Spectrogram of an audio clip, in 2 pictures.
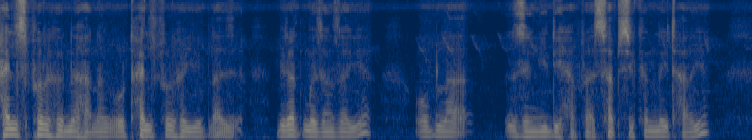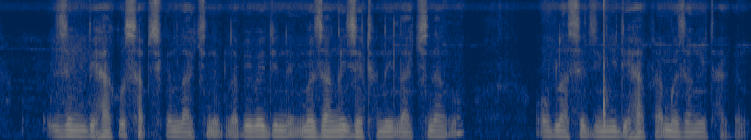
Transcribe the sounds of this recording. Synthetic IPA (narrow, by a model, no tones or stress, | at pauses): tʰajlspʰɯɾɦɯnɯɦanaŋɡɔ̰tʰajlspʰɯɾɦɯjɯbla̰ | biɾat̚mɯzaŋzajɯ | ɔbla̰ | zɯŋidehapʰɾasap̚sikʰɯnːɯjtʰaɾɯjɯ | zɯŋdeɦakʰɔsapsi̥kʰɯnlakʰinɯ̰jbla̰bebajdinɯ̰mɯzaŋɯjzetʰɯnɯjlʔakʰinaŋɡɔ | ɔblaseziŋideɦapʰɾa̰mɯzaŋɯjtʰa̰ɡɯn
